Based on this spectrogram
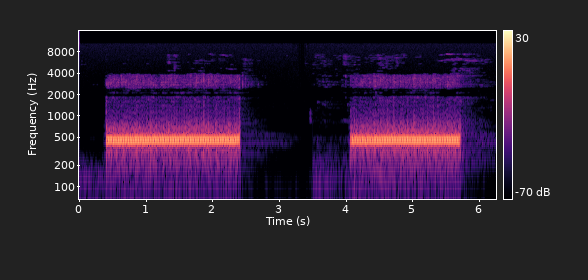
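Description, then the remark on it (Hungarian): A telephone ringback tone sounds twice, each steady electronic tone lasting about two seconds with a pause between, loud, as a call is being placed. “telefonon felkerestük Szent Királyi Mihályt”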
